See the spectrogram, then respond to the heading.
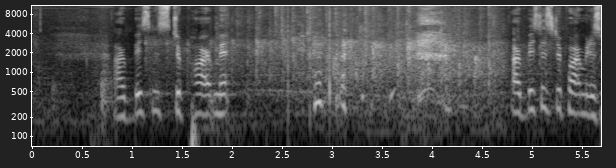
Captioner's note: laughs and claps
